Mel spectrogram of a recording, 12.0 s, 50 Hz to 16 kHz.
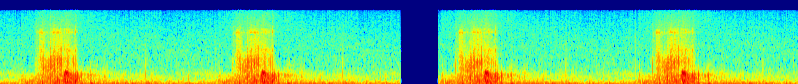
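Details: Pediatric (MRCPCH exam) chest auscultation of abnormal breath sounds: breathing at about 20 a minute with brief popping crackles during inspiration.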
